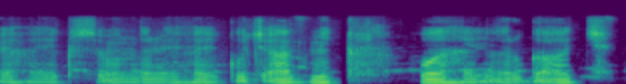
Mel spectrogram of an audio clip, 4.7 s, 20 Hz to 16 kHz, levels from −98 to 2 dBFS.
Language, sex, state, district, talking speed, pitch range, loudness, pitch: Hindi, male, Jharkhand, Sahebganj, 140 wpm, 120-125 Hz, -26 LUFS, 125 Hz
